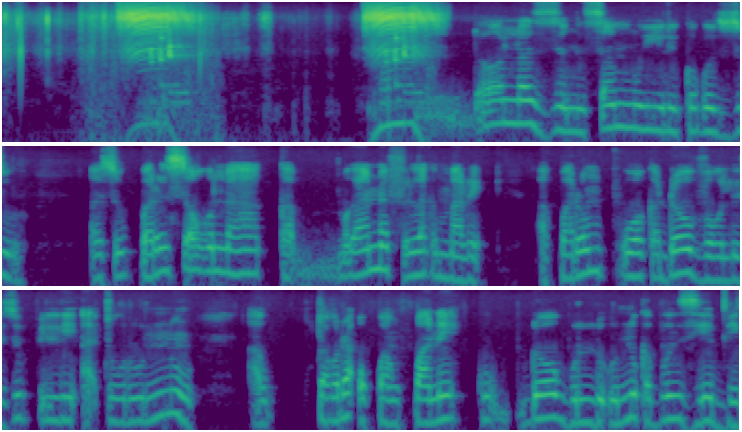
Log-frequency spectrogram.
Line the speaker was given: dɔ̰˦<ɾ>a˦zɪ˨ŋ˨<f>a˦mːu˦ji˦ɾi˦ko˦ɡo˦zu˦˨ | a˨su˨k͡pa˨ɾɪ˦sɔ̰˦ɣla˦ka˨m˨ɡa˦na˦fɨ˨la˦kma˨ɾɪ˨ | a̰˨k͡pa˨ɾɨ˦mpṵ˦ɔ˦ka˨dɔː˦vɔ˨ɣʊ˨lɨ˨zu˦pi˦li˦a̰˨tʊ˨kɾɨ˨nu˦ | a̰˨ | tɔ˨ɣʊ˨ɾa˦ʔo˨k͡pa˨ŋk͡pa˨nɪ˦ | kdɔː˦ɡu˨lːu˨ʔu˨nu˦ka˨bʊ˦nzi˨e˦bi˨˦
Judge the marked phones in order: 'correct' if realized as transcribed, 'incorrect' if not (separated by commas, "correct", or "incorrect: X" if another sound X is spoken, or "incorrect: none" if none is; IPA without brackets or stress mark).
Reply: incorrect: l, incorrect: s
